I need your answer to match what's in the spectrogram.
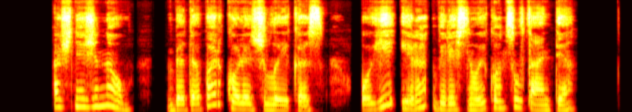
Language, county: Lithuanian, Vilnius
